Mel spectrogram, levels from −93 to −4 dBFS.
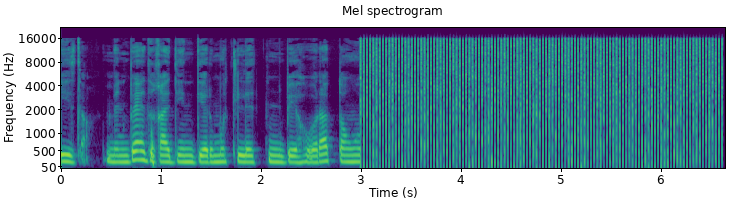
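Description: A compressed stream played as audio takes over at 2.99 s and runs to the end at 6.65 s: an undecoded AC-3 bitstream, likely around 192 kbps, is passed as samples, so each 4 ms noise burst repeats 31.25 times a second as loud, chattering static replacing the speech.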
